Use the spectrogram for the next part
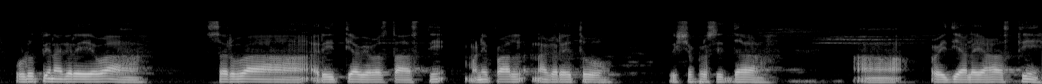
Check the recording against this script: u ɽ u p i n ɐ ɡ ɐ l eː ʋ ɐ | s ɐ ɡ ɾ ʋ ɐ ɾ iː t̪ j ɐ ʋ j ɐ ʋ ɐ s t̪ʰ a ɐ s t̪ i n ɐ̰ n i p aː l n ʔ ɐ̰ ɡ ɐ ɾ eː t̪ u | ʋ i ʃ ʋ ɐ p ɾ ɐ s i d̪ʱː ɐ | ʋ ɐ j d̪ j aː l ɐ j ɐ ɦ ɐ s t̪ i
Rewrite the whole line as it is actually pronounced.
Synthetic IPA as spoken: u ɽ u p i n ɐ ɡ ɐ ɾ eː ʋ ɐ | s ɐ ɾ ʋ ɐ ɾ iː t̪ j ɐ ʋ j ɐ ʋ ɐ s t̪ʰ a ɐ s t̪ i m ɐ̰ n i p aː l n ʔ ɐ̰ ɡ ɐ ɾ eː t̪ u | ʋ i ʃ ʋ ɐ p ɾ ɐ s i d̪ʱː ɐ | ʋ ɐ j d̪ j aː l ɐ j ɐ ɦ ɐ s t̪ i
